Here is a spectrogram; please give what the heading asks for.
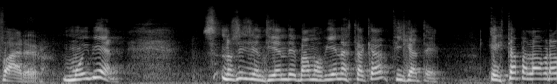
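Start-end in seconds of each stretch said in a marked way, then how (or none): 0.0-0.4 "fatter" again with a tapped r sound, short and low; American fatter. Shown as a demonstration. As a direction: repeat "fatter" as "farer". ("fatter" con r suave, repetido para el alumno)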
